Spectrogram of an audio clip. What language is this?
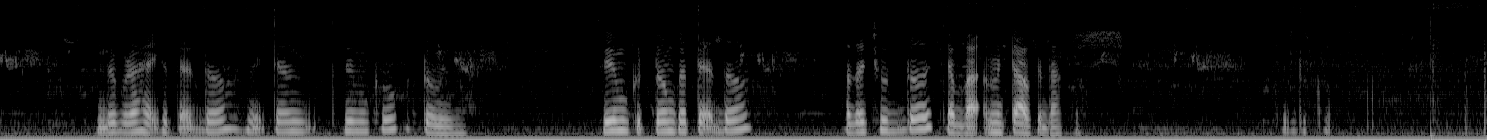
Santali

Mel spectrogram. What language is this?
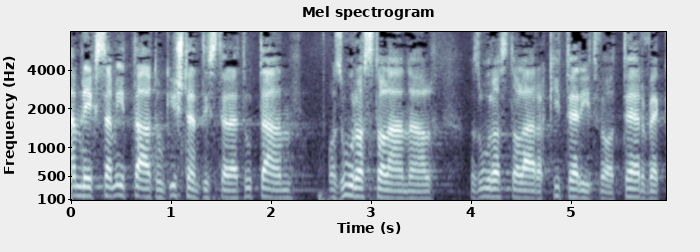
Hungarian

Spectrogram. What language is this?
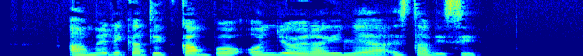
Basque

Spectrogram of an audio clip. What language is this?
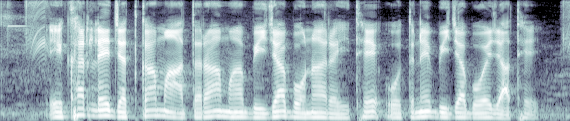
Chhattisgarhi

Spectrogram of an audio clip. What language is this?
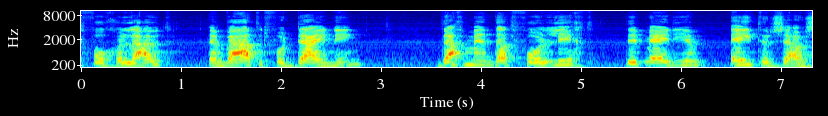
Dutch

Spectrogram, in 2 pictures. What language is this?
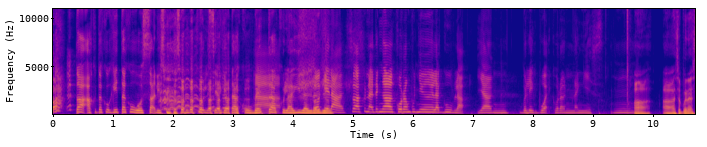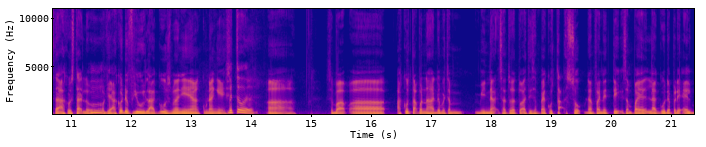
Malay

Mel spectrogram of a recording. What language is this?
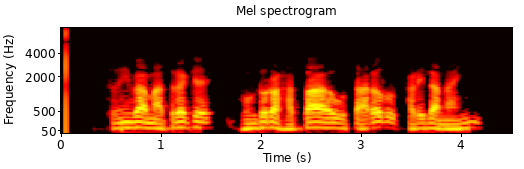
Odia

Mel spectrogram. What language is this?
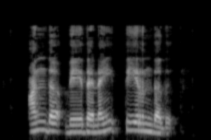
Tamil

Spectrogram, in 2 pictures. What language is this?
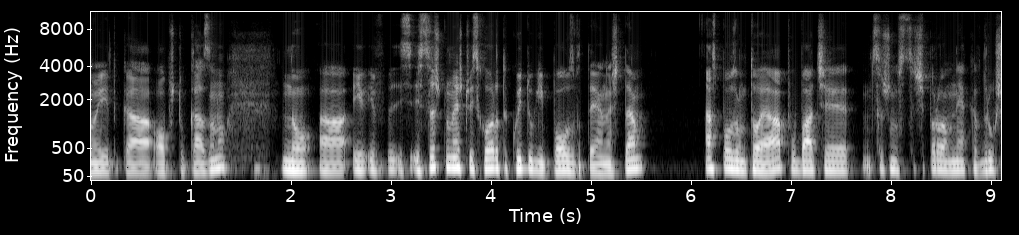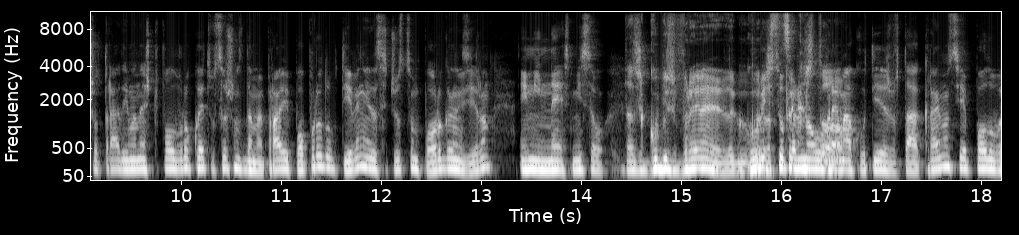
Bulgarian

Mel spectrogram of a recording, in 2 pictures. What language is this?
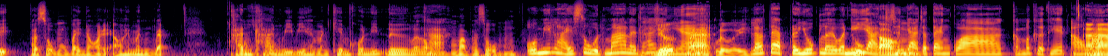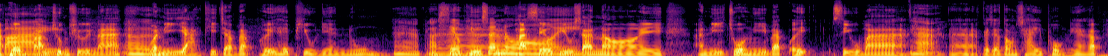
Thai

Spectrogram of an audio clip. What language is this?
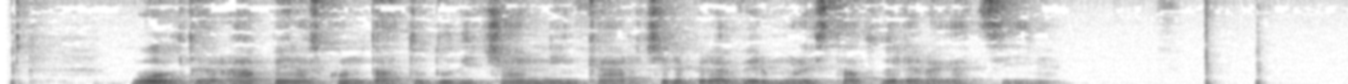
Italian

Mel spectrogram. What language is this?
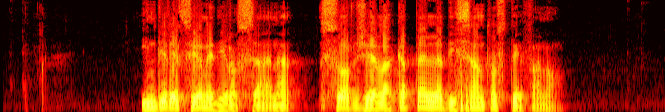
Italian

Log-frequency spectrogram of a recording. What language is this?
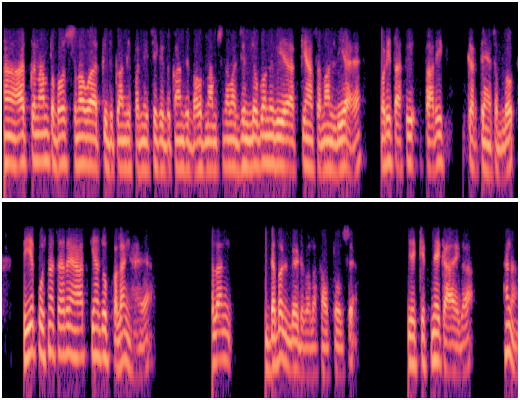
Urdu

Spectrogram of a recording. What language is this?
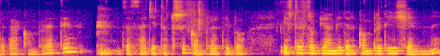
Polish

